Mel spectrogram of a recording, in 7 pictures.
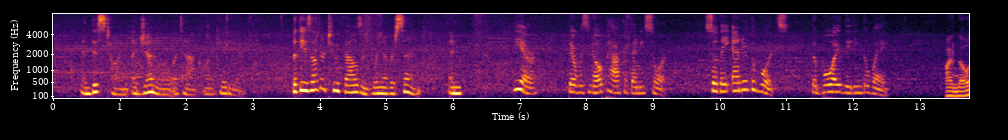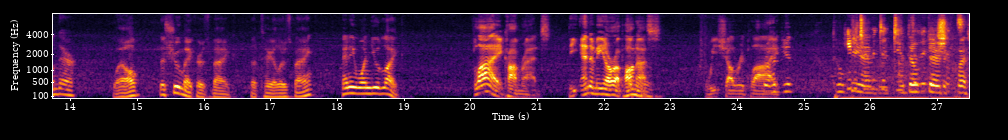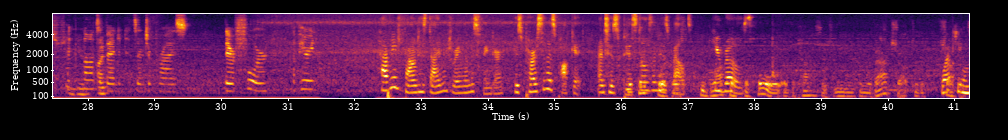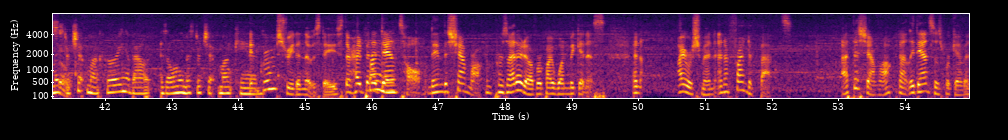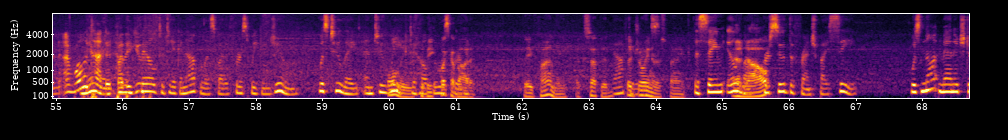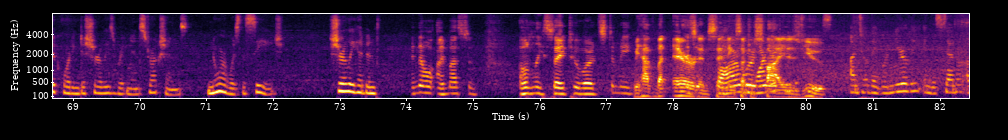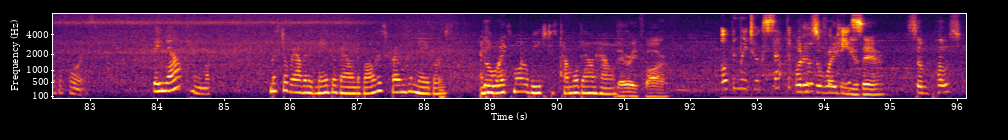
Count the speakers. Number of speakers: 10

